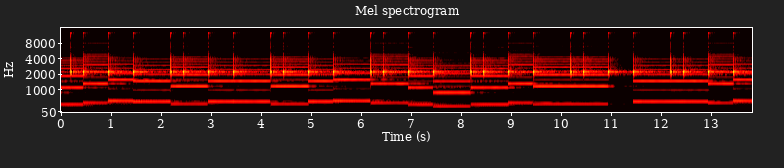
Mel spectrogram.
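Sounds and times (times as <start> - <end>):
percussion: 0.2 - 13.7.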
